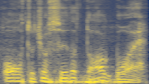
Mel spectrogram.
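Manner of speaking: bad German accent attempt; weak stab at a German accent; failed German accent. Shown as a demonstration. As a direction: try a German accent and miss. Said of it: "my attempt at a German accent that failed".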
